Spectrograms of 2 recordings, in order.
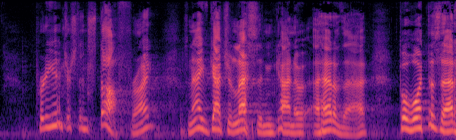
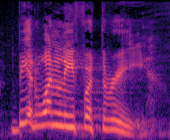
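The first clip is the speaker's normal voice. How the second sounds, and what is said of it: Attempted Irish accent. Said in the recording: “I'll try my best Irish accent here”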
